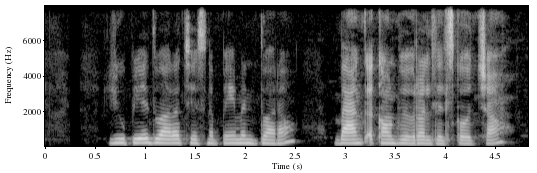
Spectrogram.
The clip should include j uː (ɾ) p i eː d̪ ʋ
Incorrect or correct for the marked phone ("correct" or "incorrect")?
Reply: incorrect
